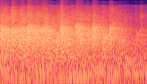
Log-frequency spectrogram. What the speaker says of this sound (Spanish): Denle un aplauso al Dios del cielo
